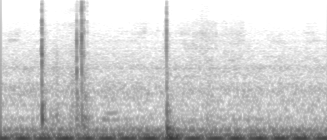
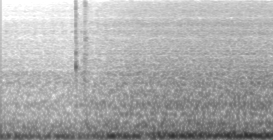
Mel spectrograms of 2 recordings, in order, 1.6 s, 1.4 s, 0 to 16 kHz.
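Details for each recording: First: Chevrolet Express/GMC Savana rear AUX HVAC, blower switched on and off with the engine running: sharp, irregular relay clicks over the engine rumble with no blower whir; relays and resistor card get 12 V, motor dead. Blower motor not running. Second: Chevrolet Express/GMC Savana rear AUX blower motor, Four Seasons replacement hooked up for a test before fitting, run on low: steady even hum with no rattle or squeal; normal blower operation.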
